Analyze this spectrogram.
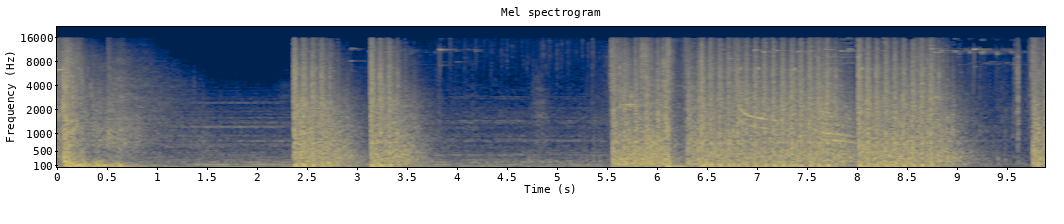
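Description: A rifle fires rapid bursts of gunshots indoors.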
